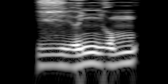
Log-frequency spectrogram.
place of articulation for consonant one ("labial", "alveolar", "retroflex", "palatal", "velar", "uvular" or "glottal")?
velar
